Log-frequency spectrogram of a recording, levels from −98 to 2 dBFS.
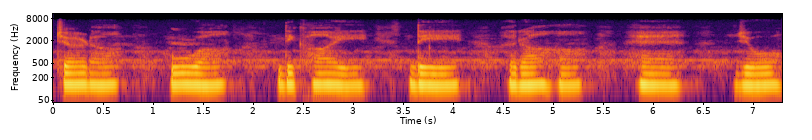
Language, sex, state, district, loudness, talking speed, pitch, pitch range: Hindi, male, Haryana, Rohtak, -17 LUFS, 55 wpm, 130 Hz, 130-135 Hz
